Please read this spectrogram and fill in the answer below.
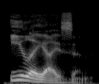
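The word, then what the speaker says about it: eleison: Standard pronunciation of ilison. Elisen, four syllables, right?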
